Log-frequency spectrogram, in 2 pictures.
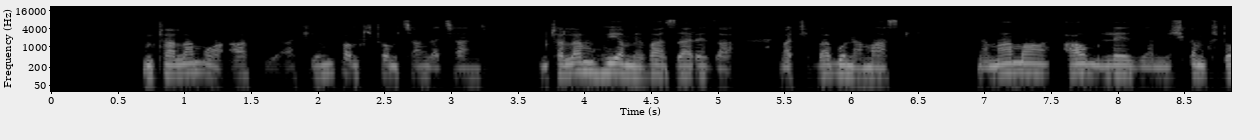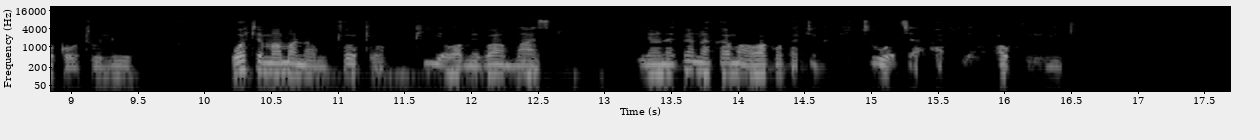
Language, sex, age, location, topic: Swahili, male, 18-24, Kisumu, health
